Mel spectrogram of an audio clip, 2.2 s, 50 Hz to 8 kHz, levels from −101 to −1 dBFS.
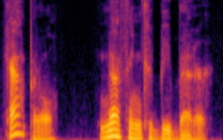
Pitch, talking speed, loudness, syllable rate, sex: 100 Hz, 135 wpm, -20 LUFS, 5.3 syllables/s, male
